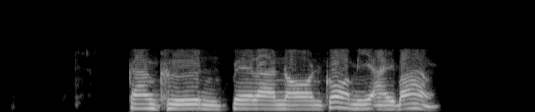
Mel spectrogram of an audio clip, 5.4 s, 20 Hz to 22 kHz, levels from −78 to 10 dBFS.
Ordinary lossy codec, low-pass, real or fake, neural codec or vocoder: Opus, 32 kbps; 3.6 kHz; real; none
